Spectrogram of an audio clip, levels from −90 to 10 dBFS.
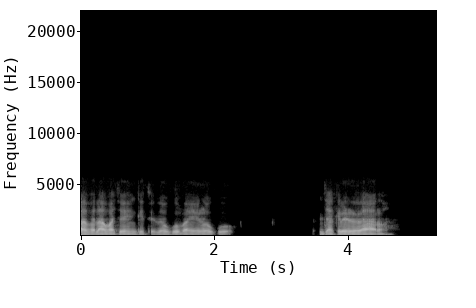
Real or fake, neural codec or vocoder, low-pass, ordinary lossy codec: real; none; 5.4 kHz; Opus, 24 kbps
